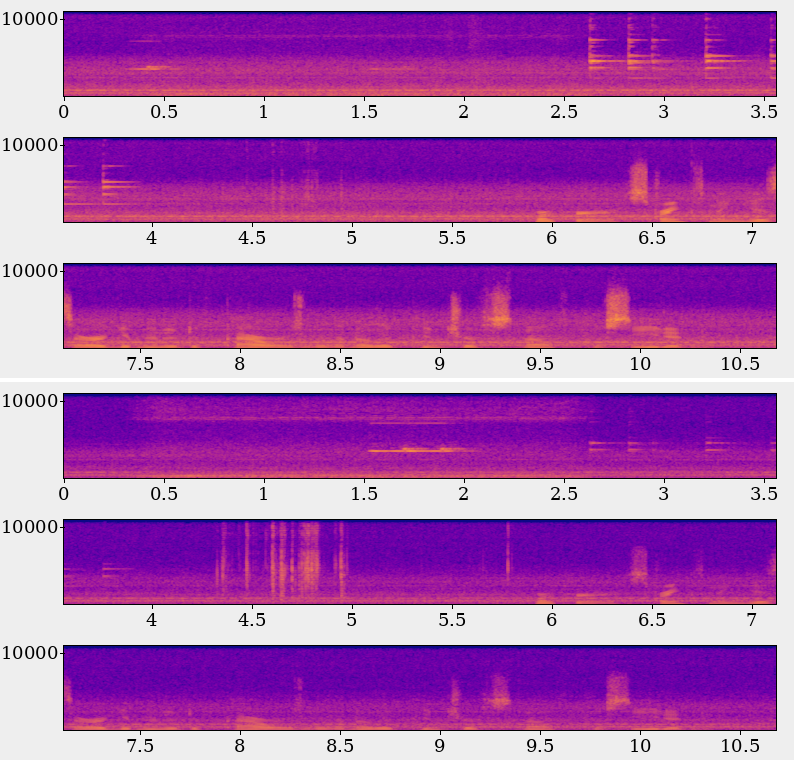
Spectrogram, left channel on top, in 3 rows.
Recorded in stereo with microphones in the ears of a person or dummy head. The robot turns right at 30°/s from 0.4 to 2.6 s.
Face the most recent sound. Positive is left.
turn(degrees=25)  # may be behind; listen again after turning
